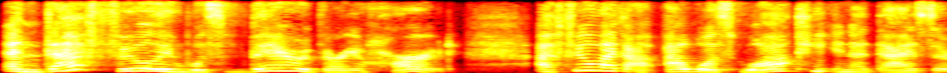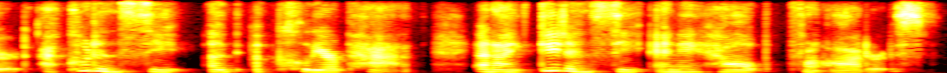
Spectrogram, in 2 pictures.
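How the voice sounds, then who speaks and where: A woman's voice: mid-range voice, lively intonation, moderate pace. A middle-aged woman from northern China with a Chinese accent, hosting an online career webinar in an earnest tone with many fillers. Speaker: webinar host and career coach. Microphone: video call.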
